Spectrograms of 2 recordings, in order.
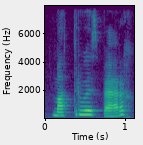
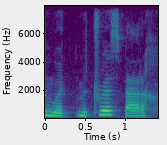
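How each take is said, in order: First: The name is said with an Afrikaans accent. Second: The name is said with an English accent. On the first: The speaker calls it right. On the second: The speaker calls it wrong.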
